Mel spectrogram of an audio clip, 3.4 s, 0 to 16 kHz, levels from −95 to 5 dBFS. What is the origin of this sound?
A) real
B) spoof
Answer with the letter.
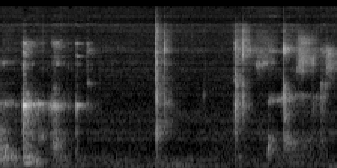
B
